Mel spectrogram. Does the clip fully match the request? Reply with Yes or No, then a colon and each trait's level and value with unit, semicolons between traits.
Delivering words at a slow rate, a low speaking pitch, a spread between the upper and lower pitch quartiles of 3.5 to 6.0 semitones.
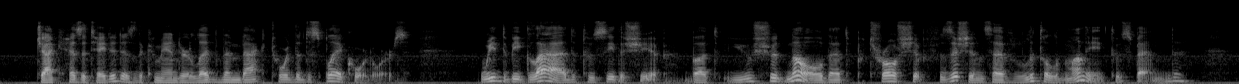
No: average, 155 wpm; low, 105 Hz; average, 3.8 semitones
